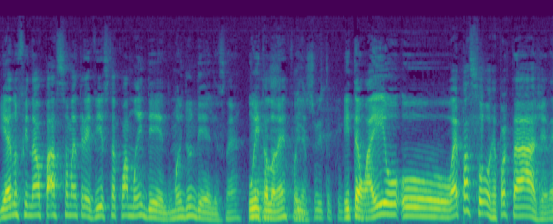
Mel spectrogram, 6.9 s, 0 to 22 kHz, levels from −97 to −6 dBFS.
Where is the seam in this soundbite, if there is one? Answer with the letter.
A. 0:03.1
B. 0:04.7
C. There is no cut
A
